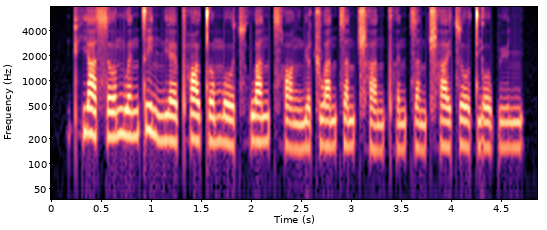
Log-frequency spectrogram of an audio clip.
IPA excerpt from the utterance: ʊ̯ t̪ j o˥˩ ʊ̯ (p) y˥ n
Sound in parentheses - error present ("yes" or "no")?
no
